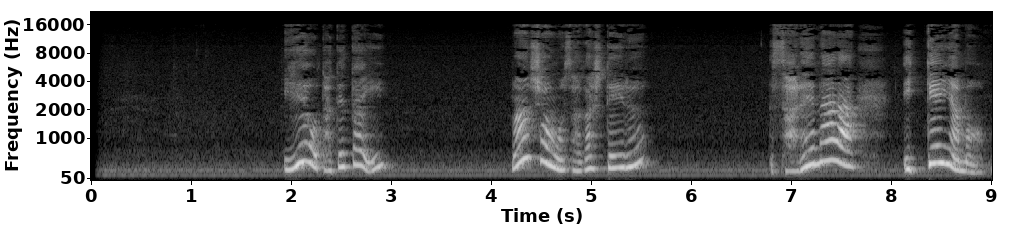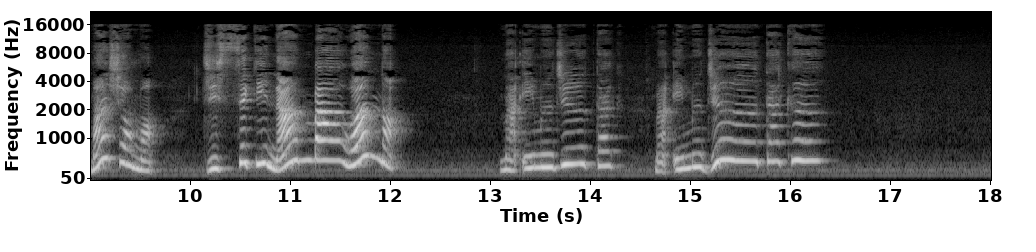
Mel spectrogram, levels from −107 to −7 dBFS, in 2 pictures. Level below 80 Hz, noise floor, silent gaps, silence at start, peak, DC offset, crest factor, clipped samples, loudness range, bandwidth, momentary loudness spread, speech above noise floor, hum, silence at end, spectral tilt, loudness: under -90 dBFS; -66 dBFS; none; 1.95 s; -14 dBFS; under 0.1%; 20 dB; under 0.1%; 6 LU; 16 kHz; 15 LU; 35 dB; none; 1.7 s; -3.5 dB/octave; -31 LUFS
